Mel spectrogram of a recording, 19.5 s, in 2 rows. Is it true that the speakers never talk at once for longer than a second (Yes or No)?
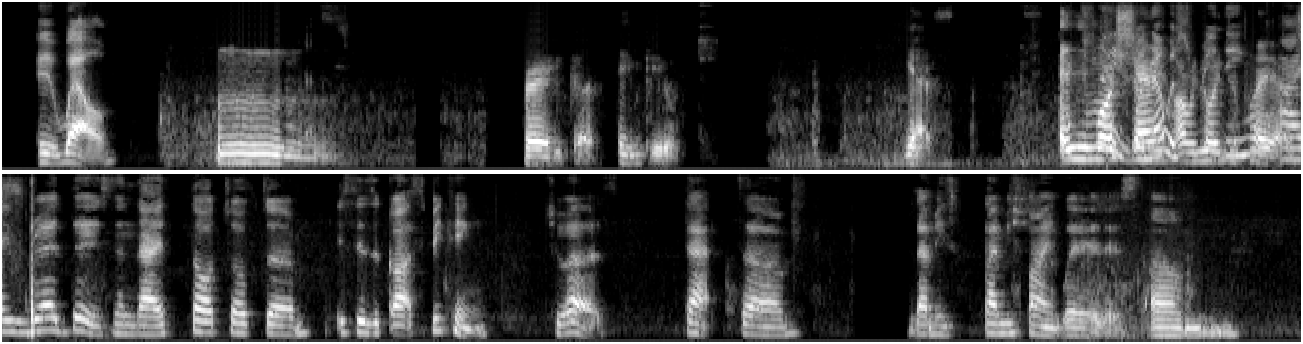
No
